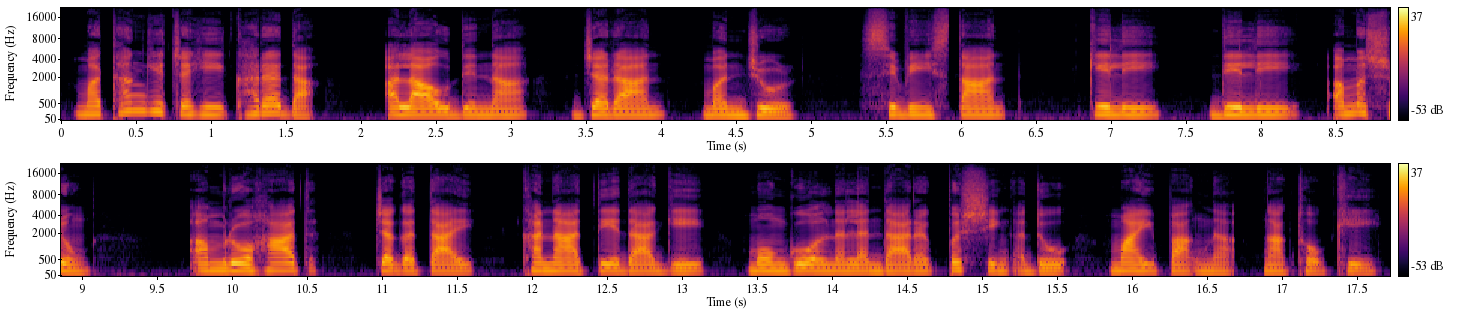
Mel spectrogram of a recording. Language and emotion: Manipuri, neutral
